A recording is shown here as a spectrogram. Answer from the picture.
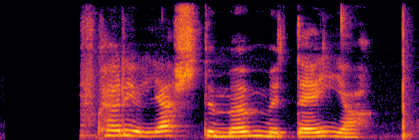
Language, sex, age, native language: Icelandic, female, 9, Icelandic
